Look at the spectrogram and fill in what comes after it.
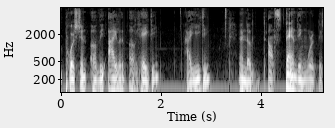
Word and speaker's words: Haiti: And Sanjay, S-O-N-J-E dash Haiti, A-Y-I-T-I .org. That is, of course, the correct pronunciation of Haiti, which is Haiti. You know, so just want to make sure you knew that.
